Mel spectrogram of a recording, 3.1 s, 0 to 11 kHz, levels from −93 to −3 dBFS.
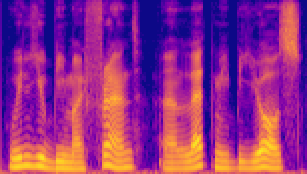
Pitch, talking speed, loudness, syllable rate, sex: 140 Hz, 195 wpm, -16 LUFS, 3.6 syllables/s, male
